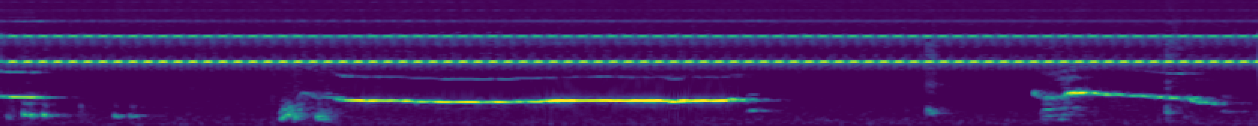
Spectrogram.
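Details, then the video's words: Louie the Boxer gives a long, level, mournful howl, falls quiet, then a shorter howl that slides downward, all against a continuous fast beeping alarm clock. "Louie the Boxer howling!"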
